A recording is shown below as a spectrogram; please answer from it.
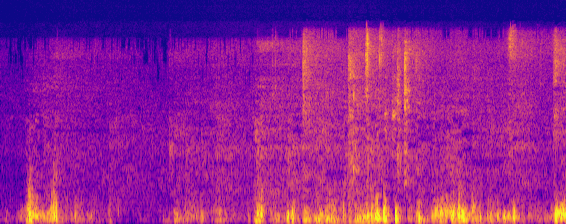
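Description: Plastic frames of a motorcycle foam air filter being handled and pressed together around the oiled foam element, giving soft irregular knocks, rubbing and a few sharper clicks as the frames snap into place.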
